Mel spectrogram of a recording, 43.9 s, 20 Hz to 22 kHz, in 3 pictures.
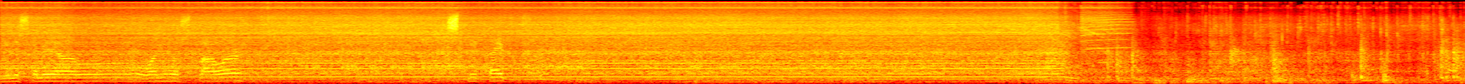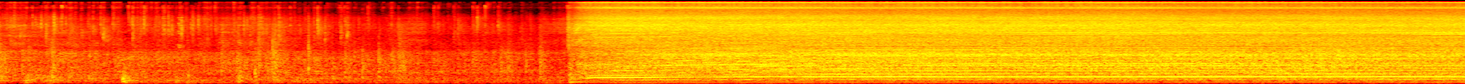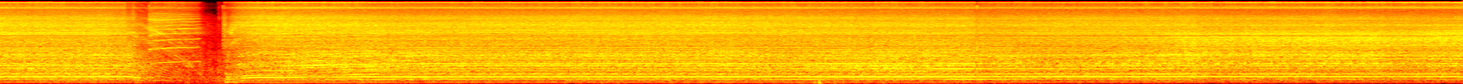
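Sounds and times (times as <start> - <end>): pressure washer motor humming: 0.0 - 11.4, 20.3 - 43.9
knocks and clatter: 11.3 - 20.3.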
